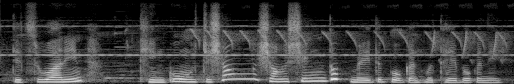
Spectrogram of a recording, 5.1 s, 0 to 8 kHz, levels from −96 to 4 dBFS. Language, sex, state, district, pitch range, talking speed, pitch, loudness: Mizo, female, Mizoram, Aizawl, 195-280 Hz, 185 wpm, 215 Hz, -19 LUFS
